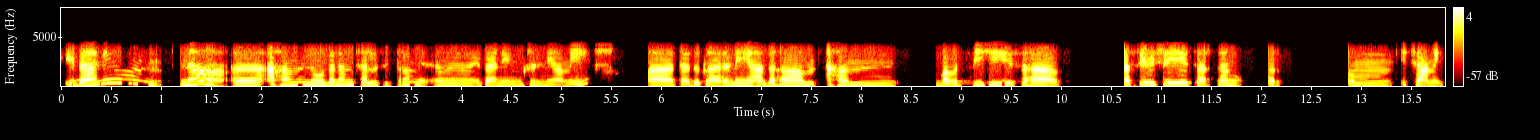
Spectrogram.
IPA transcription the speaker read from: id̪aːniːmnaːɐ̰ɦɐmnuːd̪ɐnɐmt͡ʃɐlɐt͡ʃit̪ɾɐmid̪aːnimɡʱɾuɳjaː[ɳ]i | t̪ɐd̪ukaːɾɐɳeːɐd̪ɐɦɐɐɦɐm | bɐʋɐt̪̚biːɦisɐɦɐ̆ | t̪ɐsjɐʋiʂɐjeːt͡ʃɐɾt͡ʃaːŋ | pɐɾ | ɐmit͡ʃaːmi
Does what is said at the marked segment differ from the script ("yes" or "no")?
yes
